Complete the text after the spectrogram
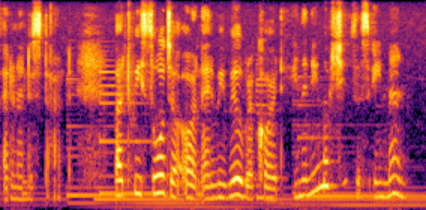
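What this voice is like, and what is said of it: Croaky, hoarse, sniffly voice. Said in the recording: “my voice sounds a bit croaky ... weird sniffles and my voice just gets hoarse”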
